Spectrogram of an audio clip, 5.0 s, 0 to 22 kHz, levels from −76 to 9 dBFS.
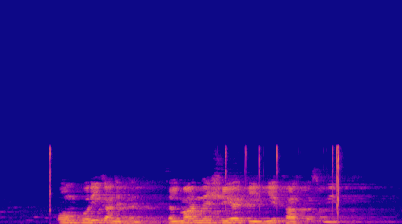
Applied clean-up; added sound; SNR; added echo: none; Crack; 16 dB; reverberation time 1.8 s.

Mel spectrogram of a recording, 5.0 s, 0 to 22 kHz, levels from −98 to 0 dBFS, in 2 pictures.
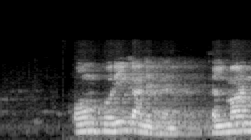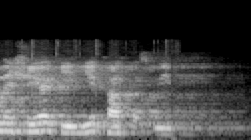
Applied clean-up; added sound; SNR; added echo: neural separator model SepFormer DNS4.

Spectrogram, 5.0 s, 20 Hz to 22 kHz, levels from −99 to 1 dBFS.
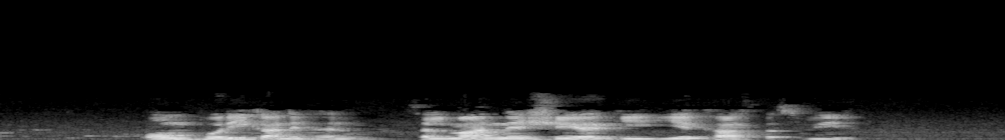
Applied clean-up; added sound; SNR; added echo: none; none; none; none.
